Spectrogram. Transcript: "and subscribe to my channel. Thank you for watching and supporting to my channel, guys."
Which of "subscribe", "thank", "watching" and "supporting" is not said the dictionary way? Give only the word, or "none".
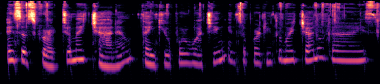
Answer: thank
